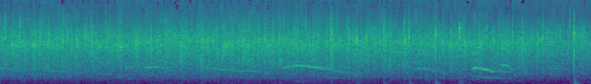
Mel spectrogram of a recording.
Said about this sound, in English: Give Jesus another clap, everybody. Bless the Lord.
